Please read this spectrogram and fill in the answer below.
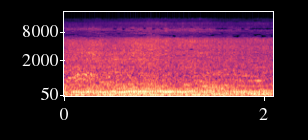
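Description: A motor vehicle's engine running close by: a steady low hum over street noise.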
